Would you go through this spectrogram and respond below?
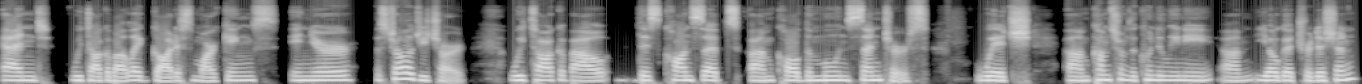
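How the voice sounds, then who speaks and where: Female spiritual teacher, interview guest. Slightly low voice, close dry sound, chatty explainer who rephrases as she goes. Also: flat delivery, unhurried, darkish tone, clean tone, no room sound. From born in Argentina, grew up in California. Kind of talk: casual explanatory interview talk.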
